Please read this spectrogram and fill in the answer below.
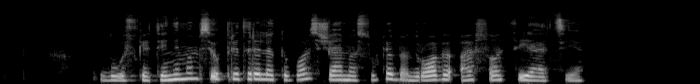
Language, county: Lithuanian, Vilnius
